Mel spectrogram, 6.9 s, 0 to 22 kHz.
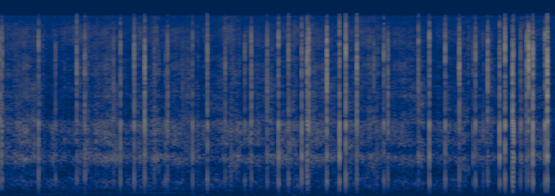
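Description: Long acrylic nails tap and scratch the front of a small cardboard soap box standing on a table, with a bar of soap inside. Dozens of sharp, dry, bright clicks come in irregular bursts, growing quicker and denser toward the end. Between them runs a steady papery scratching with a midrange hiss around 800 Hz, and each tap dies away almost instantly.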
